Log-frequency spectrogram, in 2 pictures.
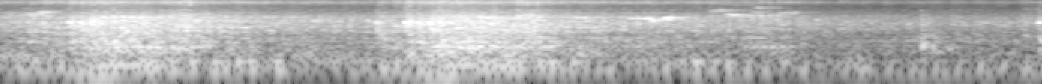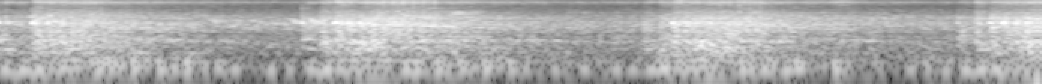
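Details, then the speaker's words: Honda Vario Techno scooter with a vacuum carburetor, torn vacuum diaphragm, fitted with a shortened slide spring: repeated throttle blips where each rev rises a beat late after the grip is turned; hesitation on initial throttle response. "Teman-teman dengarkan, begitu grip gas kita putar awal, seperti ada jeda di suara motor, seperti ada jeda. Jadi dia tidak akan seimbang antara grip gas yang kita putar dengan suara tarikan dari motor ini, teman-teman."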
